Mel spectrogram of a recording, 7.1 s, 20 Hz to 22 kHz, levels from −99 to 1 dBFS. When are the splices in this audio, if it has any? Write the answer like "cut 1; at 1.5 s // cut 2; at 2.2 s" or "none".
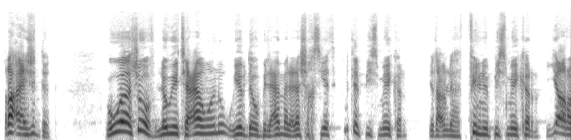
cut 1; at 5.8 s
